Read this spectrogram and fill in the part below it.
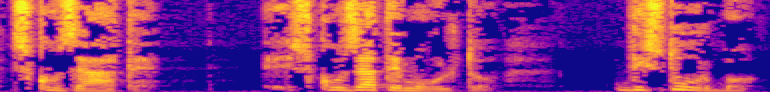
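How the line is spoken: Murmured. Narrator (Italian): Duroy, fermatosi sulla soglia, mormorò

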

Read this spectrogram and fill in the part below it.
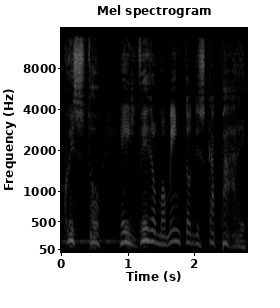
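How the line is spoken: Whisper. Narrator (Italian): bisbigliò

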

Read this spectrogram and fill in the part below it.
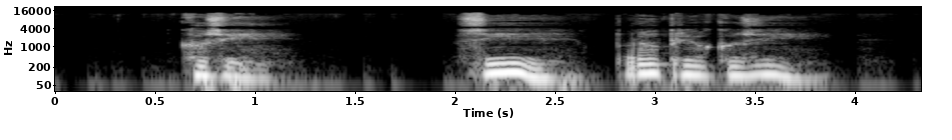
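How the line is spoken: Breathed with deep sigh. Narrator (Italian): fiatò in un profondo sospiro

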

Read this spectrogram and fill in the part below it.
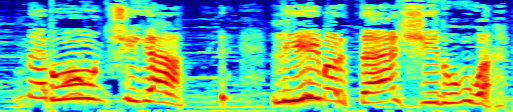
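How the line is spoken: Shouting with laughter. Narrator (Italian): gridò ridendo Marcello

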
